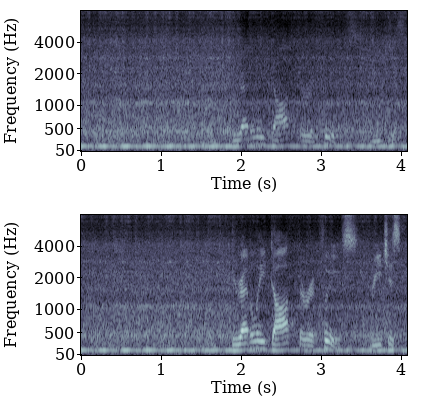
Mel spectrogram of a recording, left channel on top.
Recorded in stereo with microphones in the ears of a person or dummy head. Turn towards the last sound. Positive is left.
turn(degrees=-65)  # may be behind; listen again after turning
